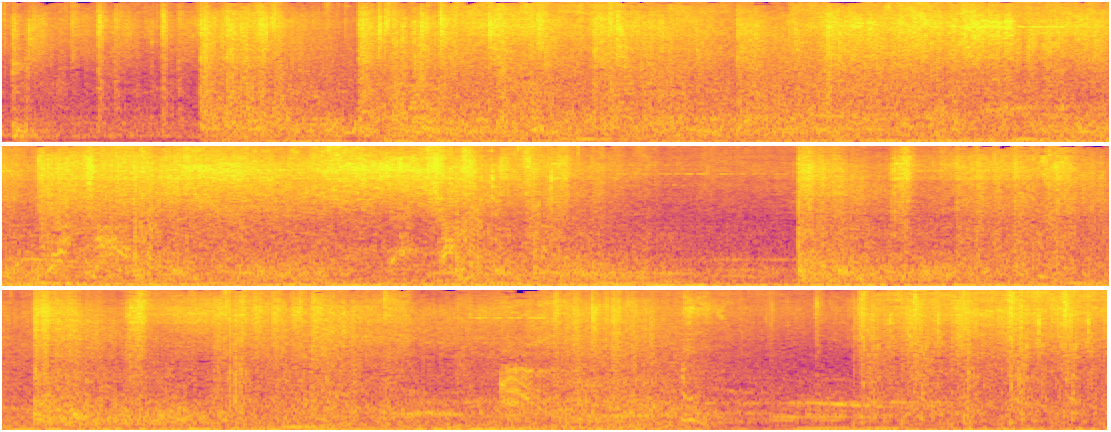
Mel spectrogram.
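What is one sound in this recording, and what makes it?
Gunfire and energy blasts crackle and boom in a game battle.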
